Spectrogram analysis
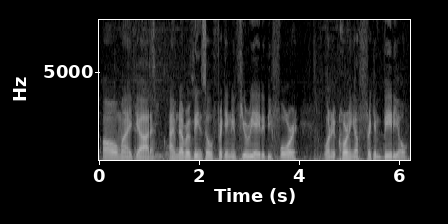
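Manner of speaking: usual speaking voice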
